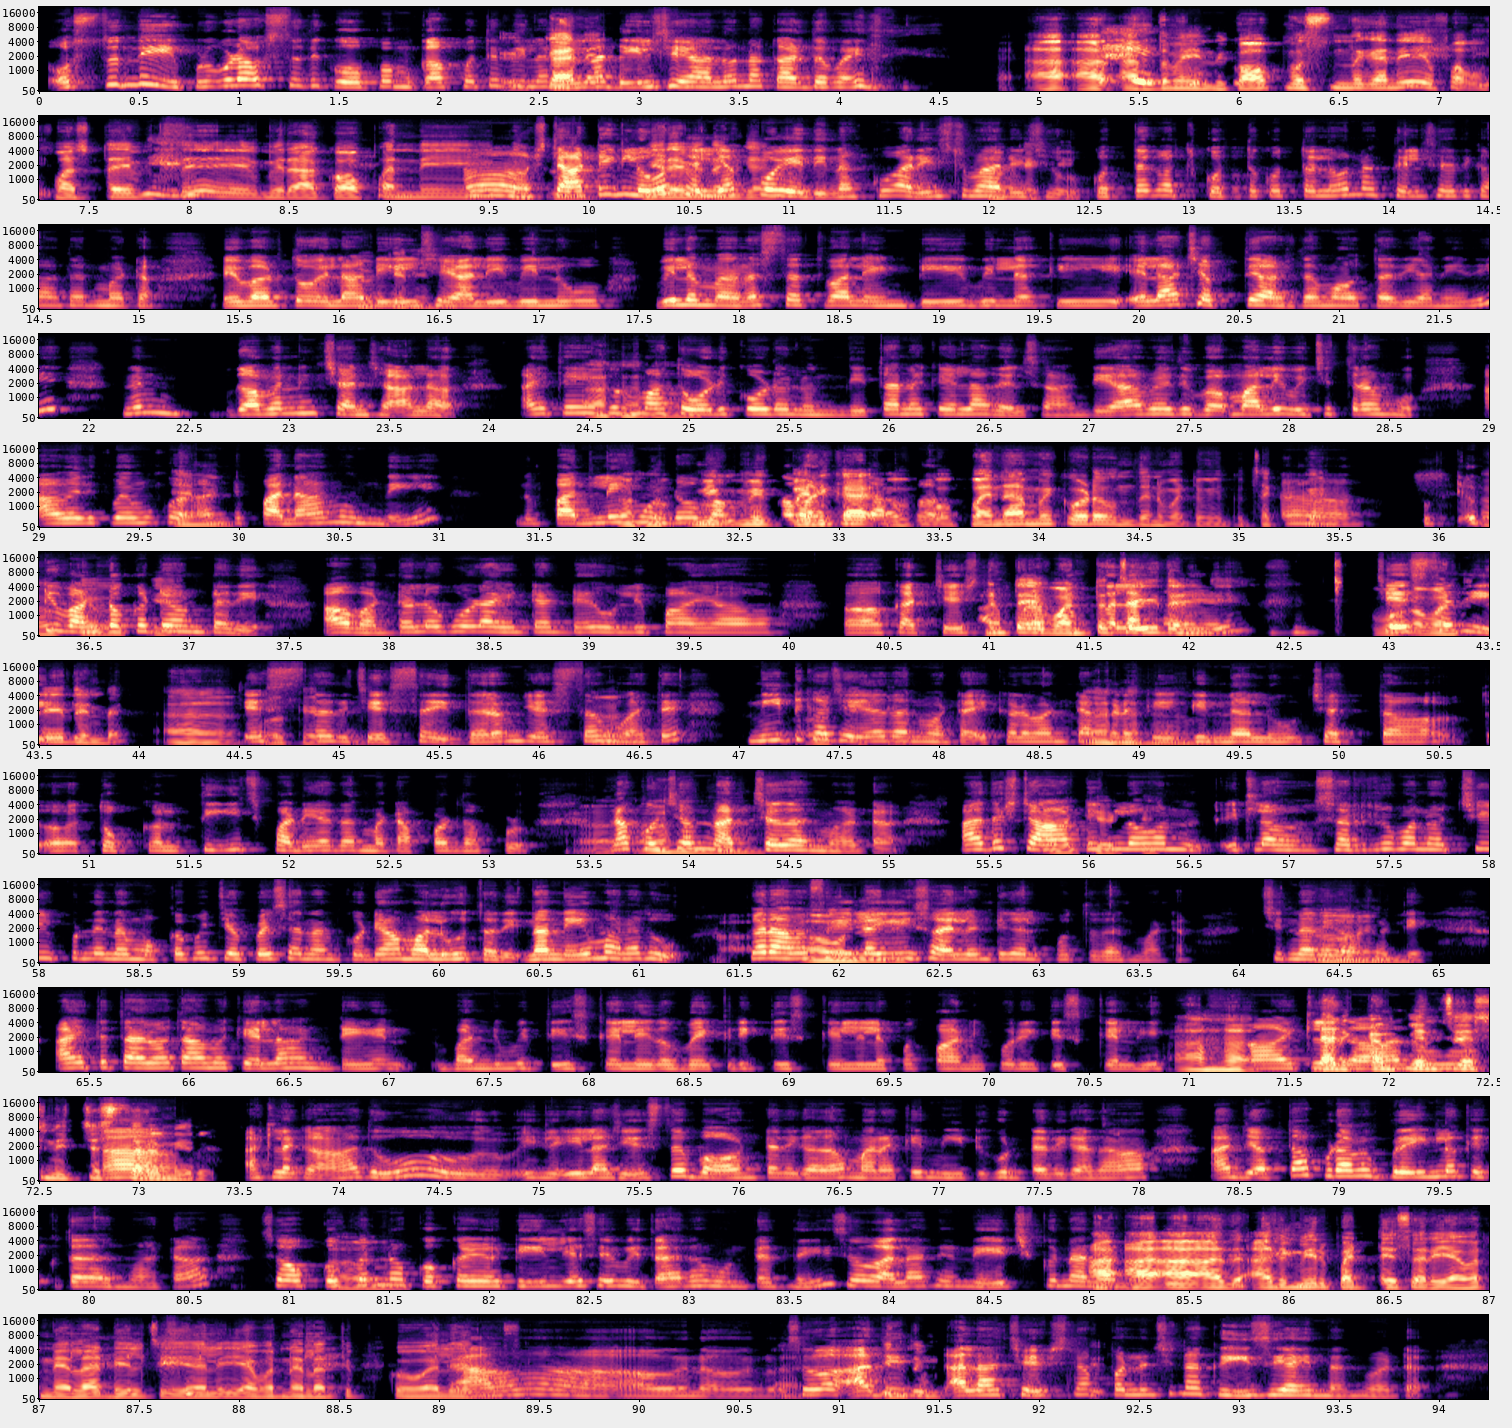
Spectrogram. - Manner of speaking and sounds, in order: in English: "డీల్"; laugh; in English: "స్టార్టింగ్‌లో"; in English: "ఫ ఫస్ట్"; in English: "డీల్"; other background noise; sniff; chuckle; lip smack; in English: "నీట్‌గా"; in English: "స్టార్టింగ్‌లో"; in English: "ఫీల్"; in English: "సైలెంట్‌గా"; in English: "కన్ఫెషన్స్"; in English: "బ్రైన్‌లోకెక్కుతాదన్నమాట సో"; in English: "డీల్"; in English: "సో"; chuckle; in English: "డీల్"; in English: "సో"; in English: "ఈజీ"
- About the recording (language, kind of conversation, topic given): Telugu, podcast, మనసులో మొదటగా కలిగే కోపాన్ని మీరు ఎలా నియంత్రిస్తారు?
